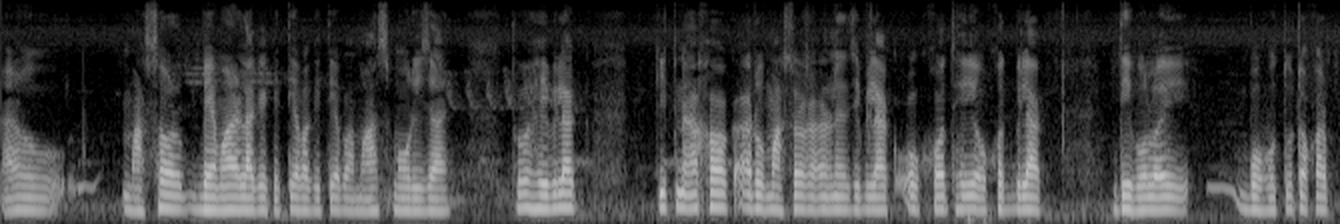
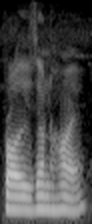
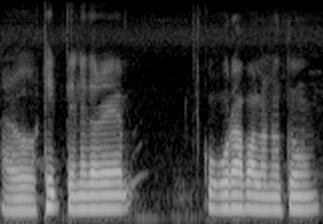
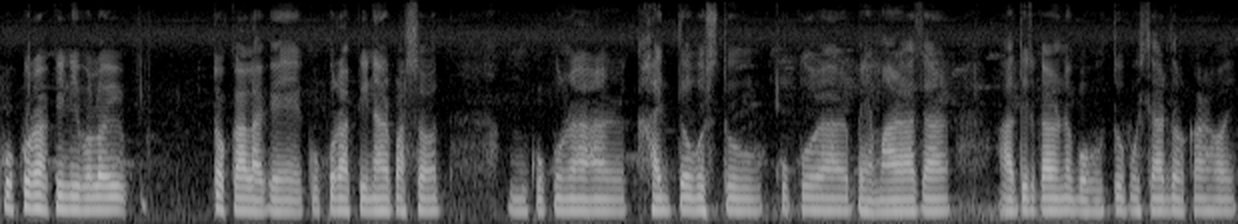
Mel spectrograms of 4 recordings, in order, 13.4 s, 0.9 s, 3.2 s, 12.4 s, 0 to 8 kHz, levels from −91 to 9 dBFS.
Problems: background sounds at intervals, background conversations at intervals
